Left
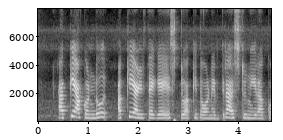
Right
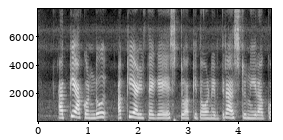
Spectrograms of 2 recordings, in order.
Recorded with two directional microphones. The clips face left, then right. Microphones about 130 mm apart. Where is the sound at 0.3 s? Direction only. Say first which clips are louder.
Right 5 dB; 35° right (ahead or behind).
